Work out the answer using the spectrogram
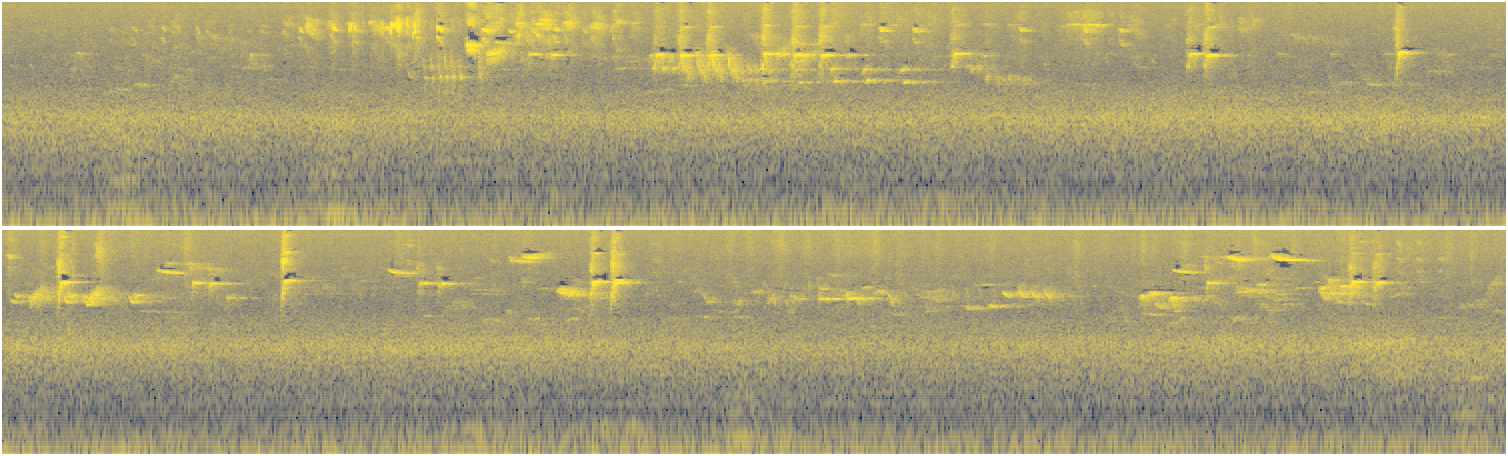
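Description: Wild songbirds chirping and calling in short phrases at irregular intervals, over a steady low rumble and hiss of outdoor ambience.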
